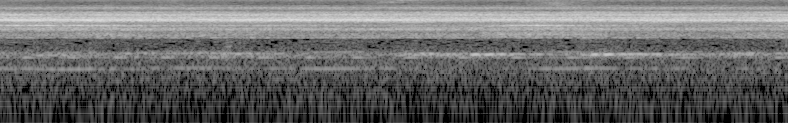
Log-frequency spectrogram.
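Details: Steady, sharp insect whine fills the Borneo jungle as empress cicadas call, unchanging in loudness, with faint low whistles underneath.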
